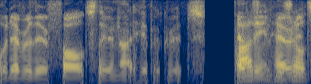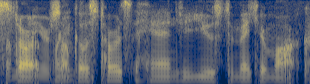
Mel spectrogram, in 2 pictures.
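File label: mixture 2 speakers male harmonic; Timit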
